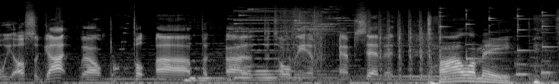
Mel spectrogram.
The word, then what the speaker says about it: Ptolemy: Ptolemy. Fine, The P is silent.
